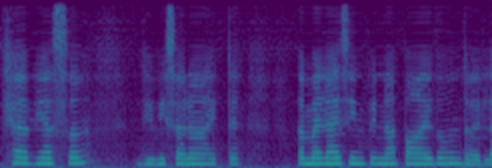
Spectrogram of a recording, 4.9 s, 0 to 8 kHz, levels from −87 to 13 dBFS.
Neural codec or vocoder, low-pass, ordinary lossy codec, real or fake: codec, 16 kHz, 0.2 kbps, FocalCodec; none; none; fake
